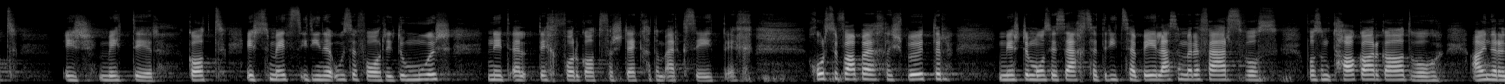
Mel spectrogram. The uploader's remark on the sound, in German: Eine Predigt aus dem Christlichen Zentrum Zollhaus in Luzern.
